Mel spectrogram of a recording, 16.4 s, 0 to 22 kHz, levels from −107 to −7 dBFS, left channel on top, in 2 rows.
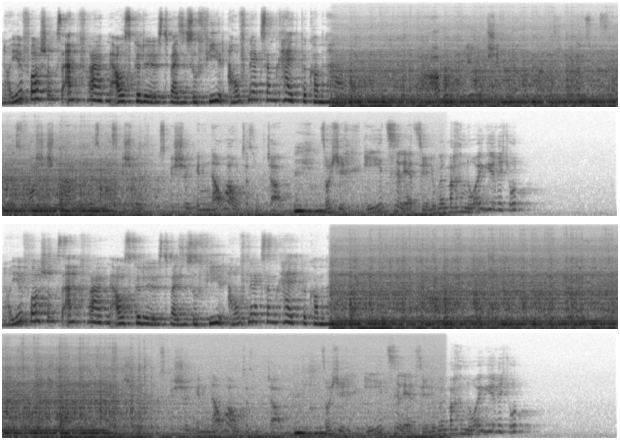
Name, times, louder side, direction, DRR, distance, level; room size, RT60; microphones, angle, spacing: voice 1, 0.0-4.8 12.1-12.5, left 2 dB, 65° left, 2 dB, 1.4 m, -26 dB
Engine, 4.4-14.2, right 2 dB, 80° right, 1.5 m, -26 dB
voice 2, 5.3-12.0 12.5-15.1, left 2 dB, 25° left, 3 dB, 1.9 m, -37 dB
13.5 x 12.0 x 8.6 m, 0.76 s
head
